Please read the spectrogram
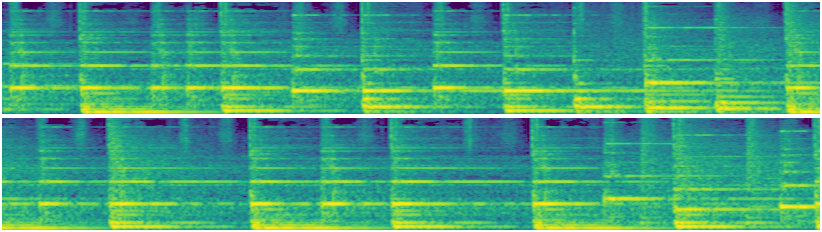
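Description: Background music: a light, chiming melody over a repeating bass line with a steady beat.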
